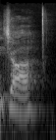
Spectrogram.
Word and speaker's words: Khadija: You Khadija. – Three syllables. – Bro. – Khadija. It's really not that difficult.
